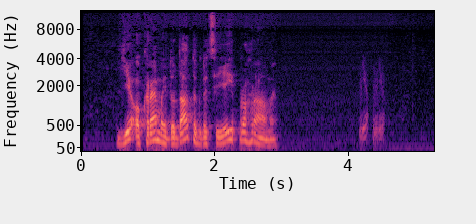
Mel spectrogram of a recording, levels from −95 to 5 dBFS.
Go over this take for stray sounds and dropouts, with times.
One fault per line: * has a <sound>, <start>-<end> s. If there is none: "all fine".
* has a laugh, 4.2-4.6 s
